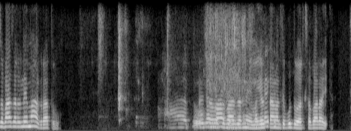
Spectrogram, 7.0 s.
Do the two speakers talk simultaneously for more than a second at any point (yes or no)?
yes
